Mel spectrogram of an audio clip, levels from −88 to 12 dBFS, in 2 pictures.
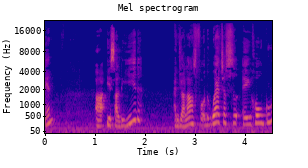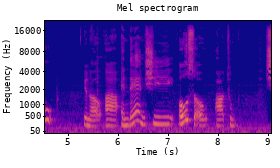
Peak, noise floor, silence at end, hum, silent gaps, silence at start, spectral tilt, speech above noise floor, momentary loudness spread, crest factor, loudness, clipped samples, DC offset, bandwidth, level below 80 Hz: -12 dBFS; -54 dBFS; 0 s; none; none; 0 s; -4 dB/octave; 23 dB; 12 LU; 22 dB; -31 LUFS; under 0.1%; under 0.1%; over 20 kHz; -56 dBFS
